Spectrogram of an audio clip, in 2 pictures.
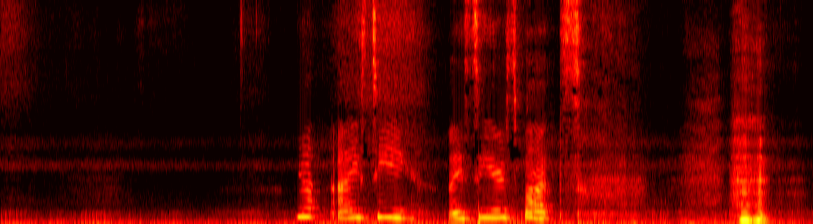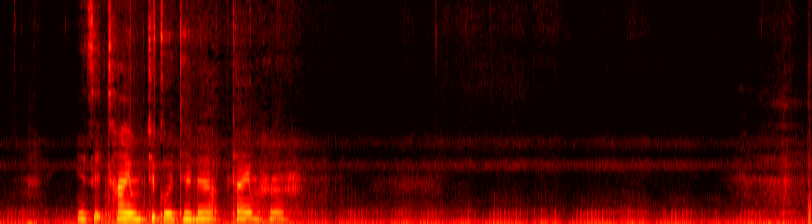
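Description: A cat purrs softly and steadily close by.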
